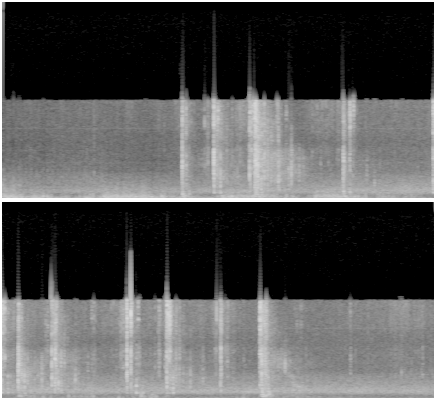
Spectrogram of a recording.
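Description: Rattan swords striking shields and armour in armoured sword sparring: about a dozen sharp, irregular knocks that begin about two seconds in and stop near the end, over a low rumble of wind on the microphone.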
